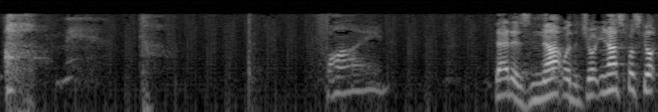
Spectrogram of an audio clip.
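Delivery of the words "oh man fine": a sulky, deflated give-in; grumbling kid. Pretend. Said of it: "never to grumble or complain".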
